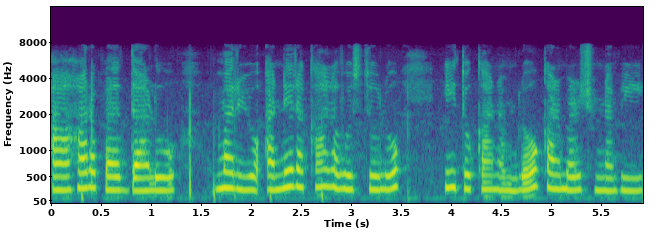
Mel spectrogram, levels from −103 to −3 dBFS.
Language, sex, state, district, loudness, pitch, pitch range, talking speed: Telugu, female, Andhra Pradesh, Guntur, -15 LUFS, 260 Hz, 250-285 Hz, 90 wpm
